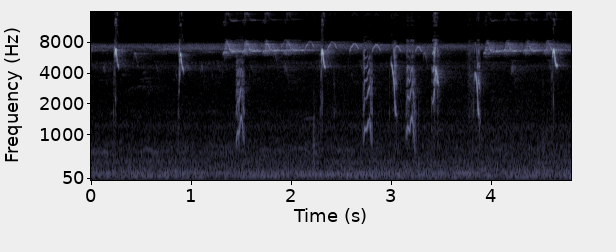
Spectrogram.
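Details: Brown-throated sunbird calling to challenge rivals. Bright high chirps and quick falling slurs come in an uneven burst of about eight notes against a steady shrill background hum.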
